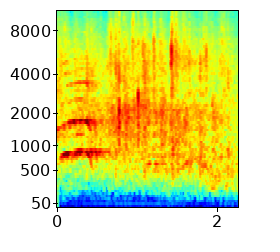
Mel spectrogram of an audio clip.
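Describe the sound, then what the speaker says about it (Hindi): A crowd at a charity fashion show applauds loudly and continuously, and a fading whistle-like tone from the music sounds at the start. "जोरदार तालियां।"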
